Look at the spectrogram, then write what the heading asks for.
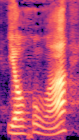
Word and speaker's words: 여호와: 그래서 나중에 하나님의 이름을 모르고 발음은 해야 되는데 어떻게 할까 해서 YHWH 자음에다가 아도나이의 모음을 더해가지고 그래서 야훼, 여호와 이런 발음이 나오게 된 겁니다.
